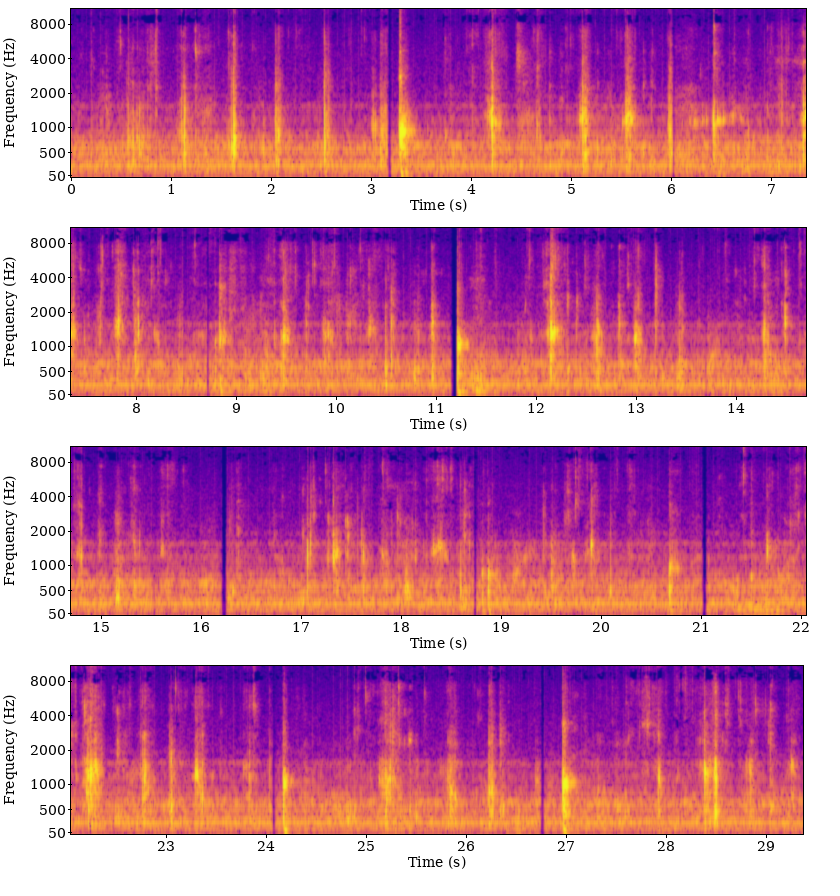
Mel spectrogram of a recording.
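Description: Close-miked biting and chewing of a crumbly, chalk-like block: irregular sharp crunches about once or twice a second, with wetter chewing in between.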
